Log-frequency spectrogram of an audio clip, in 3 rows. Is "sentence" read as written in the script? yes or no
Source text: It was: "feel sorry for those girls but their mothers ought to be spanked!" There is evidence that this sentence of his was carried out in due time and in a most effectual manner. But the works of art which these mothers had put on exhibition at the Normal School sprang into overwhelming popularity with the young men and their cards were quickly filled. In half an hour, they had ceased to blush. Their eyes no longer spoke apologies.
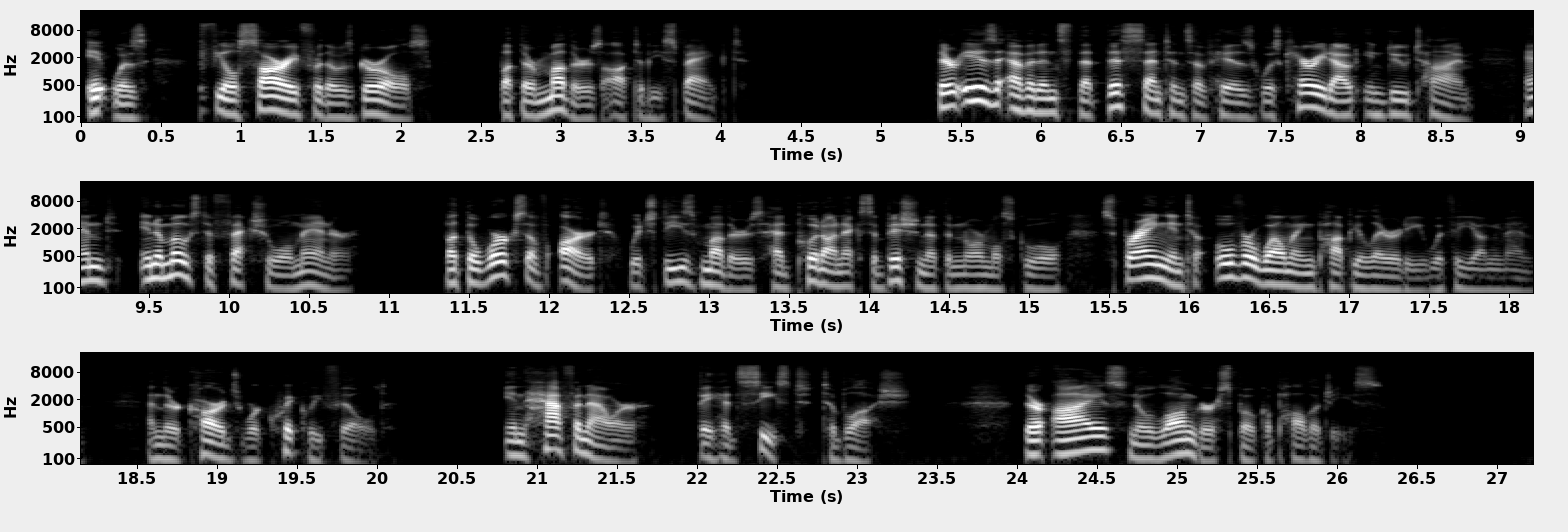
yes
